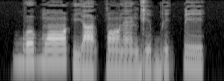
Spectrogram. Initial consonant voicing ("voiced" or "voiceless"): voiced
